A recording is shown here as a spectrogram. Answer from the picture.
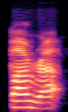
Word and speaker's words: borough: So if you live in London, in Finchley, you live in the borough of Barnet.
